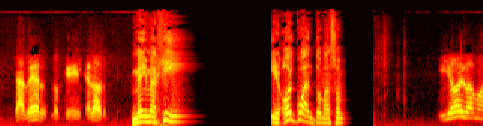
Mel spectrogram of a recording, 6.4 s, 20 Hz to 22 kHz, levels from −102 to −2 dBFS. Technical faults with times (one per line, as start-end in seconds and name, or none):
2.29-3.64 call audio freeze
4.54-5.00 long network dropout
